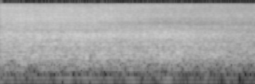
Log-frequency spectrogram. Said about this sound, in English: The wind blowing through the grass.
